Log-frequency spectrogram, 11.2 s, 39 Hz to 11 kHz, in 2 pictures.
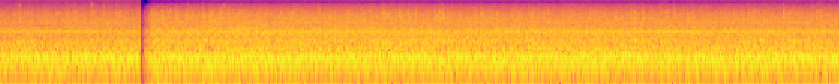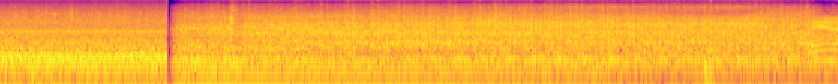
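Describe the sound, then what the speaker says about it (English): An old 1980s farm tractor engine runs steadily at a loud, close idle with a constant low rumble and drone, briefly dipping once before carrying on, no talk. "Like these old tractors, they purr like kittens, don't they?"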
